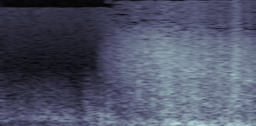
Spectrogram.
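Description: Thunder rumbles in a storm, a deep, broad roll that swells louder after a quieter start and stays heavy, with no voices.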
